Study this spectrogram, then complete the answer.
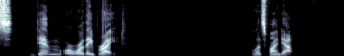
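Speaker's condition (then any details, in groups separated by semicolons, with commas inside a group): No condition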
